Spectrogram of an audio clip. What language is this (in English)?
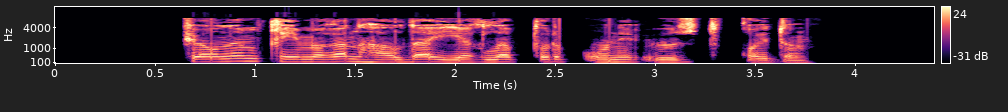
Uyghur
